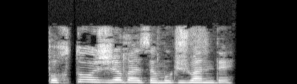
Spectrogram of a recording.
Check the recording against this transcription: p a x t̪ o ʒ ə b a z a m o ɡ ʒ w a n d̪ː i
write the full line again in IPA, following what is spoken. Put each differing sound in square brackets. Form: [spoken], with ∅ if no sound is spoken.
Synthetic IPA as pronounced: p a x t̪ o ʒ ə b a z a m [u] ɡ ʒ w a n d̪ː [e]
